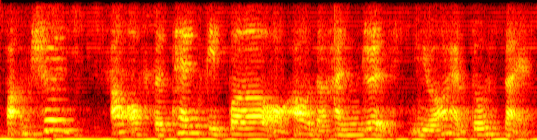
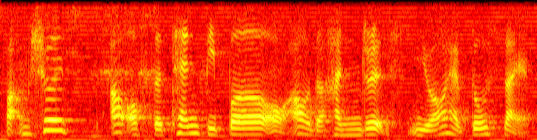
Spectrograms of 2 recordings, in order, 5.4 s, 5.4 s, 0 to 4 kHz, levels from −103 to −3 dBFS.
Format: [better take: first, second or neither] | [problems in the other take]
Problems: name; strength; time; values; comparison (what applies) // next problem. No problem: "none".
second | noise reduction (neural separator model SepFormer DNS4)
